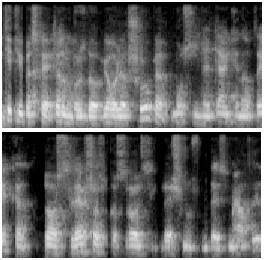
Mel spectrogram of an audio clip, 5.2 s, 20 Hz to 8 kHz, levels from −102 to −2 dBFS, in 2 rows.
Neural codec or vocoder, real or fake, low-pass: codec, 16 kHz, 2 kbps, FunCodec, trained on Chinese and English, 25 frames a second; fake; 7.2 kHz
